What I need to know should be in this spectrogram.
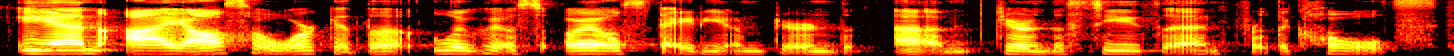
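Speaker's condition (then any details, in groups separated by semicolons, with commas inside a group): Cerebral palsy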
